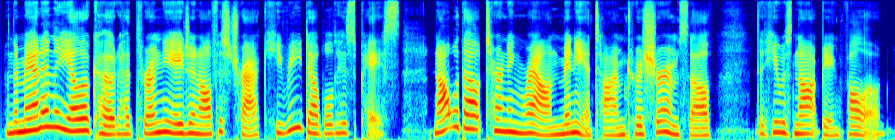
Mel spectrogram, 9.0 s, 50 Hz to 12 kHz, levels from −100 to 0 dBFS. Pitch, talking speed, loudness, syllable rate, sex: 230 Hz, 230 wpm, -18 LUFS, 5.8 syllables/s, female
